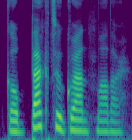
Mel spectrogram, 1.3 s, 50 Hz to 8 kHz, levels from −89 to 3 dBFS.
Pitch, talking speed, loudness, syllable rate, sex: 190 Hz, 180 wpm, -19 LUFS, 5.1 syllables/s, female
